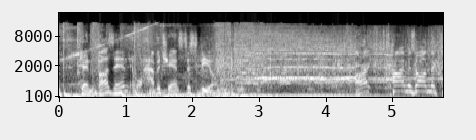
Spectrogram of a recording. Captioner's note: cheers and applause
